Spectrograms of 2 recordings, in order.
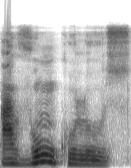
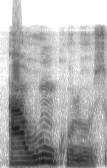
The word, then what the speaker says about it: avunculus: por exemplo pessoal ah na letra V né a letra v eh em latim no latim Eclesiástico na pronúncia eclesiástica é V como em português certo então avunculus né avunculus tiu eh se fosse na eh restaurada ficaria Aún culos o v se torna u né a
